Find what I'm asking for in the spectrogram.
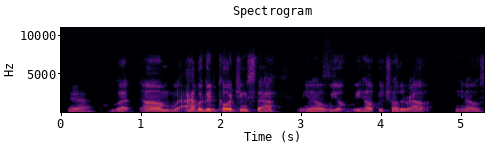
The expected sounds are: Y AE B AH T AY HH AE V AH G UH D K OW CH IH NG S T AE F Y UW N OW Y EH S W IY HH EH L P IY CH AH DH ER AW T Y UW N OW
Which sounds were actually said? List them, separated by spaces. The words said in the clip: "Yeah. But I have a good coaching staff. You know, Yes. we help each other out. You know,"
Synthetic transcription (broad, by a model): Y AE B AH T AY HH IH V AH G UH D K OW CH IH NG S T AE F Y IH N OW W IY W IY HH EH L P IY CH AH DH ER AW T Y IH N OW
